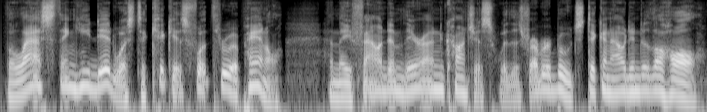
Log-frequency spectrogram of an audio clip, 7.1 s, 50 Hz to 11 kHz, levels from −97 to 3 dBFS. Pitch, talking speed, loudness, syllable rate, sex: 130 Hz, 235 wpm, -18 LUFS, 5.4 syllables/s, male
